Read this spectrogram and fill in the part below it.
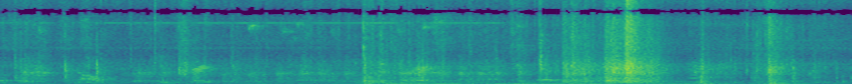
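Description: A man talks close by, calmly.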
